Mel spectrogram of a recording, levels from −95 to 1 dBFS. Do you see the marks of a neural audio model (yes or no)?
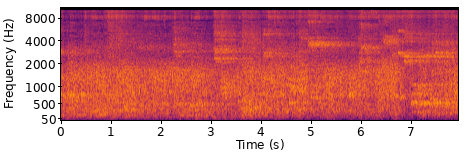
yes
